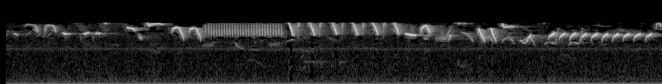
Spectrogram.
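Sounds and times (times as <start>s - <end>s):
wren singing: 0.1s - 6.6s.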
